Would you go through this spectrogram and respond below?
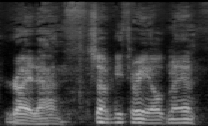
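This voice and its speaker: An older man from the United States in a casual, unscripted vlog as a radio operator, blunt and wry with a gravelly, husky voice. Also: fairly low pitch, moderate pace, background noise. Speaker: amateur radio operator and video host. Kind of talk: casual, unscripted video commentary.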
